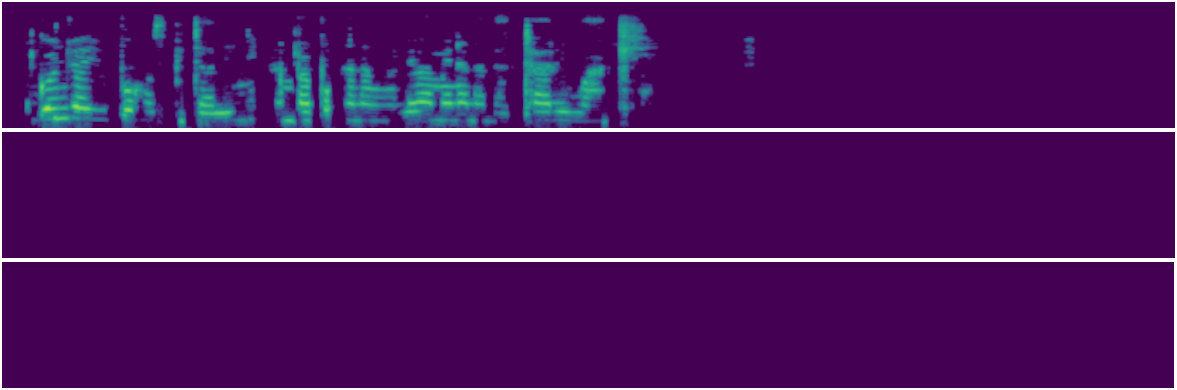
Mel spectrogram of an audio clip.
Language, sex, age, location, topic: Swahili, female, 18-24, Nakuru, health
